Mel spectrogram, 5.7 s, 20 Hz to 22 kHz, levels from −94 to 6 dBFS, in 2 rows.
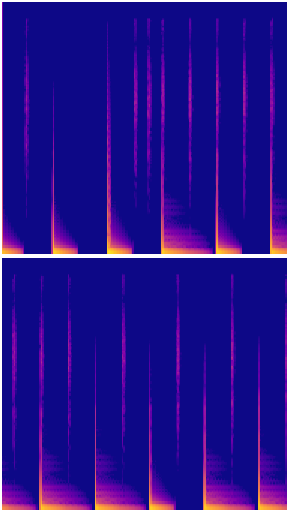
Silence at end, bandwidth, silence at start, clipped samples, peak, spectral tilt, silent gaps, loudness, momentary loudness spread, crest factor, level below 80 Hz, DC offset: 0 s; 1.3 kHz; 0 s; under 0.1%; 0 dBFS; -10.5 dB/octave; 0.28-0.51 s, 0.76-1.05 s, 1.37-1.60 s, 2.46-2.68 s, 4.64-4.87 s; -20 LUFS; 17 LU; 16 dB; -18 dBFS; under 0.1%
